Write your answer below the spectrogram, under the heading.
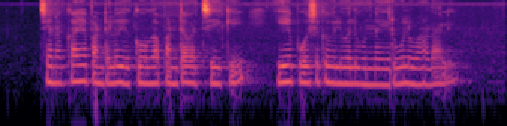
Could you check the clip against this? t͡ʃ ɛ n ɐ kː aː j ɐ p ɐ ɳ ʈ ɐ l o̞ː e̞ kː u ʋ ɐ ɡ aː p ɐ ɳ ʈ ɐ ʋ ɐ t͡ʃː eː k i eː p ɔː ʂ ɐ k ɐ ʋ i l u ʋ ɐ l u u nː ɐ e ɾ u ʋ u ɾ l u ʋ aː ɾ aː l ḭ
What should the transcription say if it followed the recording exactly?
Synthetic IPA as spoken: t͡ʃ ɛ n ɐ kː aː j ɐ p ɐ ɳ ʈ ɐ l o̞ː e̞ kː u ʋ ɐ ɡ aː p ɐ ɳ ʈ ɐ ʋ ɐ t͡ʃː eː k i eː p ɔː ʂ ɐ k ɐ ʋ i l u ʋ ɐ l u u nː ɐ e ɾ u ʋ u l u ʋ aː ɽ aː l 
